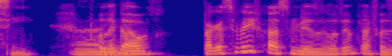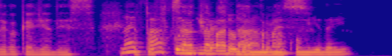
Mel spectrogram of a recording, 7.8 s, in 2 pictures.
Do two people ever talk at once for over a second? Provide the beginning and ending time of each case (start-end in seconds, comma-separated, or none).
5.2-7.1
